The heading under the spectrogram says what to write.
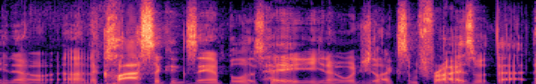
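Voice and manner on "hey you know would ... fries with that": usual speaking voice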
